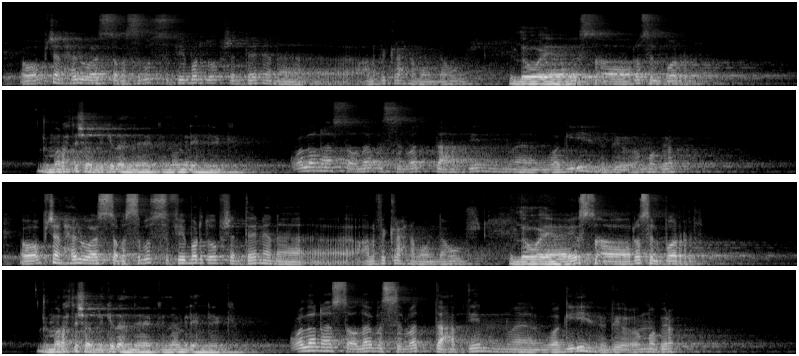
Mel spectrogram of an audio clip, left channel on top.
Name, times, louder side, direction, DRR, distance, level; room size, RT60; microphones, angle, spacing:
voice 1, 0.0-4.8 5.4-6.9 10.8-14.7, right 5 dB, 85° right, 10 dB, 0.4 m, -22 dB
voice 2, 5.1-5.6 8.3-10.1, right 1 dB, 30° right, 8 dB, 0.6 m, -17 dB
13.5 x 13.0 x 3.4 m, 2.4 s
head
